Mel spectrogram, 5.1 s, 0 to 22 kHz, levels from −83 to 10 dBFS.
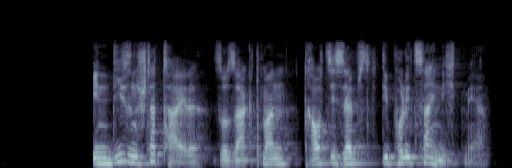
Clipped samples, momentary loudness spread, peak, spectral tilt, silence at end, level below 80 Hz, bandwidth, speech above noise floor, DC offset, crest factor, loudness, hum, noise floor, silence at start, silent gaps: under 0.1%; 7 LU; -2 dBFS; -5 dB/octave; 0.25 s; -56 dBFS; 8 kHz; 65 dB; under 0.1%; 18 dB; -20 LUFS; none; -86 dBFS; 0.95 s; none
